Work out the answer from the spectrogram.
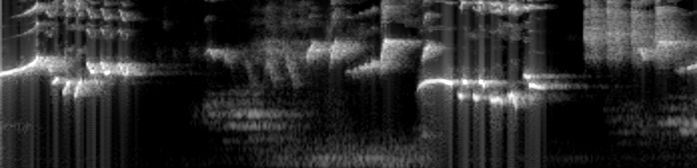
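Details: White-rumped shama in excited, agitated song: varied chattering and whistled phrases, rising and falling, with brief pauses and soft low noise in the middle.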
